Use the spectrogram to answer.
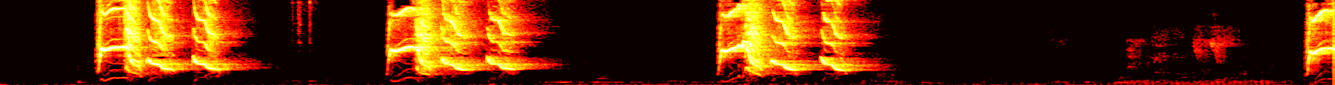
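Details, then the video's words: Rapid-fire 'full tembakan' song of a Javan pied starling, used to test champion songbirds: three rasping, chattering phrases of quick slurred notes, each under a second, with a faint fourth at the close and soft hum between. "BURUNG EKEK KELING SUARA FULL TEMBAKAN"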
